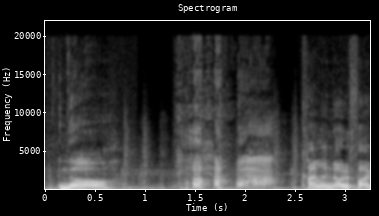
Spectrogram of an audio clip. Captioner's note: laughing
